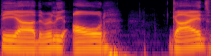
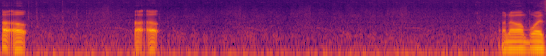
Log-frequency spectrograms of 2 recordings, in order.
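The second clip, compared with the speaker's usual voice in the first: whispered, breathy, panicked muttering; 3 semitones lower, 6 dB quieter than usual. Playing a game boss fight, something going wrong: panicking. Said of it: "I'm panicking".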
